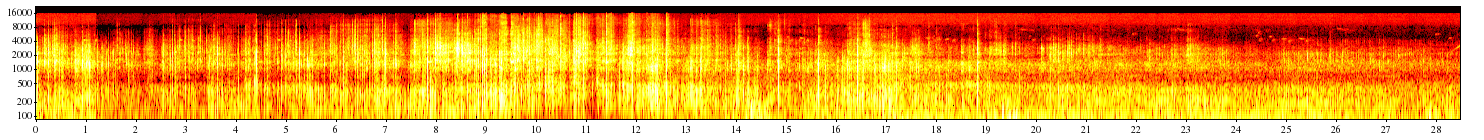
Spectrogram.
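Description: Ice skate blades scraping and crackling over thin natural ice. The sound is loudest in the first half and fades away over the last several seconds.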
